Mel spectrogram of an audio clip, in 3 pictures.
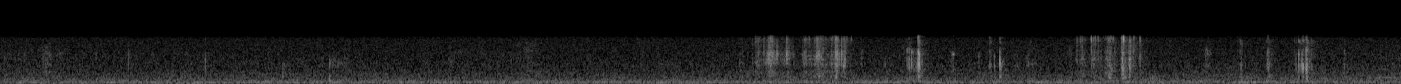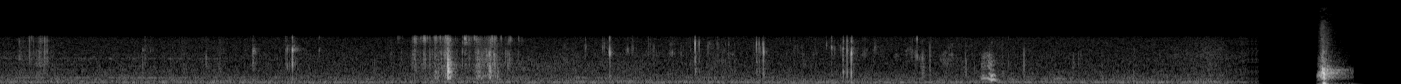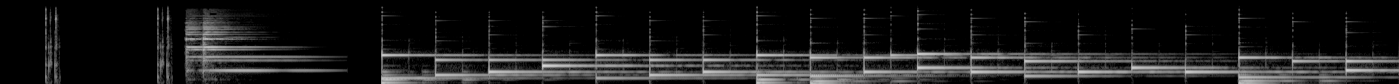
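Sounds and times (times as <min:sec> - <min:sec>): cat crunching dry kibble: 0:07.4 - 0:11.6, 0:12.3 - 0:13.6, 0:14.2 - 0:14.7, 0:17.9 - 0:23.8.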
